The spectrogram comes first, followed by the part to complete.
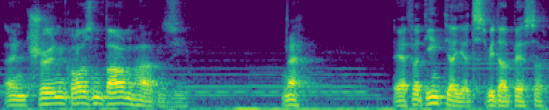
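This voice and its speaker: A man's voice: low voice, lively intonation, moderate pace, reverberant, soft background music. An actor playing a downhearted but kindly father who comforts his wife, in a German radio play. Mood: reassuring.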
